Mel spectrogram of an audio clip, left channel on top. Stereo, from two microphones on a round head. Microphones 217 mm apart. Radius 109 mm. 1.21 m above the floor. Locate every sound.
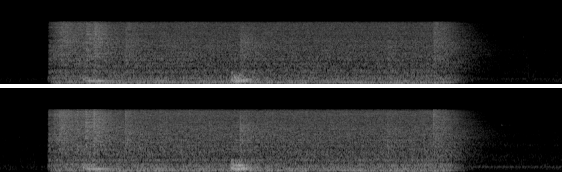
0.5 s a thud: 30° right (ahead or behind), 0.7 m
